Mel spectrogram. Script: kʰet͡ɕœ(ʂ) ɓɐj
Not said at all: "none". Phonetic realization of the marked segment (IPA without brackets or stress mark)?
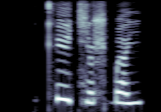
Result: ʂ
